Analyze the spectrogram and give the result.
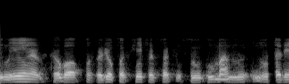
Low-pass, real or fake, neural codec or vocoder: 3.6 kHz; fake; codec, 16 kHz, 1 kbps, FunCodec, trained on Chinese and English, 50 frames a second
